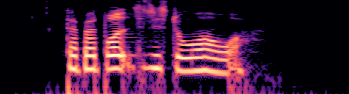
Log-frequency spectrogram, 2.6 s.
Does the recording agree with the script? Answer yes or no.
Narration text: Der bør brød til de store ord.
yes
